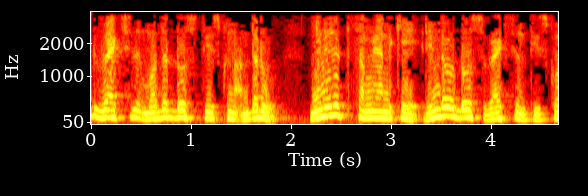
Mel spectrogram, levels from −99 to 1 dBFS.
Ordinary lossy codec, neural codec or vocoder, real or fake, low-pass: none; none; real; 3.6 kHz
